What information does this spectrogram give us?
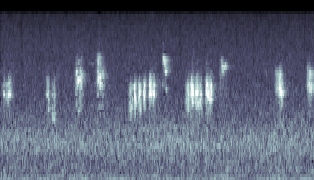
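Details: Oriental reed warbler calling, recorded on a Nikon compact camera: scattered short, harsh chattering notes, some in quick doubled or tripled bursts, separated by brief irregular pauses against a quiet background.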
